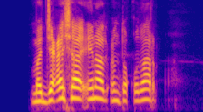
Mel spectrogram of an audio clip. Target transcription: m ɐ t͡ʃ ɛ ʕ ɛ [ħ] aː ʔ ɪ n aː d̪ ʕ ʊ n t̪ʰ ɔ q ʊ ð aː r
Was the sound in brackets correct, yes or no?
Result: no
